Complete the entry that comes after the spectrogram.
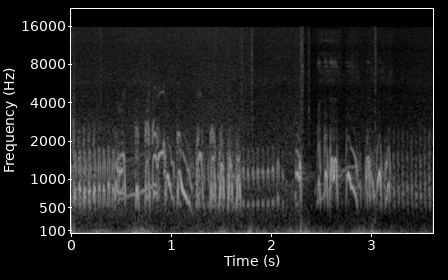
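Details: A Leach's Storm-petrel gives a fast, rhythmic, giggling chatter of mid-pitched churring notes in two bursts, over heavy wind rumble, at night on the Hornøya bird cliff, Norway, on 10 September 2016.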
